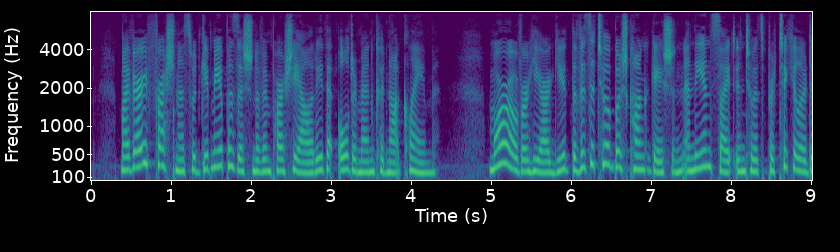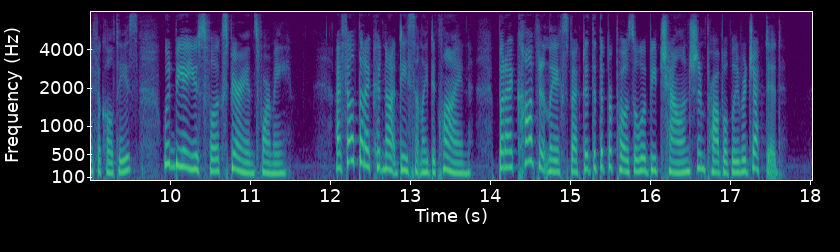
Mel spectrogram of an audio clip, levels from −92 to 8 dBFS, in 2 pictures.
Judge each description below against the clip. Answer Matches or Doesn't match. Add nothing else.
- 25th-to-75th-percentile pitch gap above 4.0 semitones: Matches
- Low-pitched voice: Doesn't match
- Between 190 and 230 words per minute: Matches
